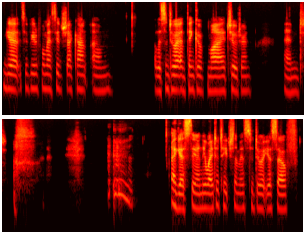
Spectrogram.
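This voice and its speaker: A woman's voice: lowish voice, measured pace, long pauses, no room sound. A woman hosting a podcast, speaking thoughtfully and hesitantly in casual conversation over a video call. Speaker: podcast host.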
